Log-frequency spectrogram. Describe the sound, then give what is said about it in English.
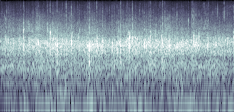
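A crowd gives the Lord a round of applause during a sermon on the resurrection, a dense, even wash of many hands clapping at once that holds at a constant level from start to finish, with no voices standing out. “Here's the, yeah, you can give the Lord a great round of applause.”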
